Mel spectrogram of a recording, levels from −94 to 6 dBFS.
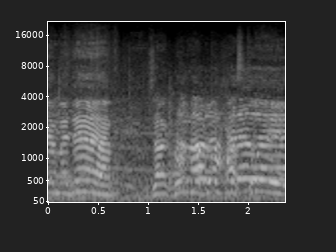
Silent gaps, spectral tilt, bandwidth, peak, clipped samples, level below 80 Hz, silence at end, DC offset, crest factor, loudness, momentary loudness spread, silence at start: none; -3.5 dB/octave; over 20 kHz; -8 dBFS; under 0.1%; -62 dBFS; 0 s; under 0.1%; 18 dB; -25 LUFS; 7 LU; 0 s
